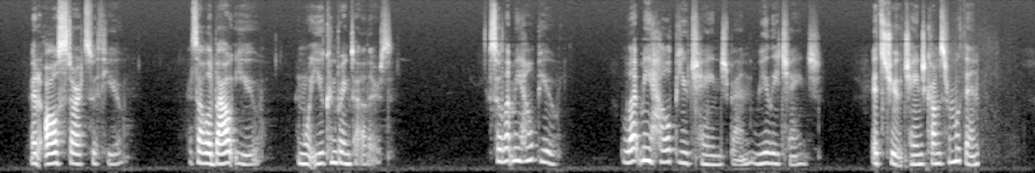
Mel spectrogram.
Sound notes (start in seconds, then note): none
